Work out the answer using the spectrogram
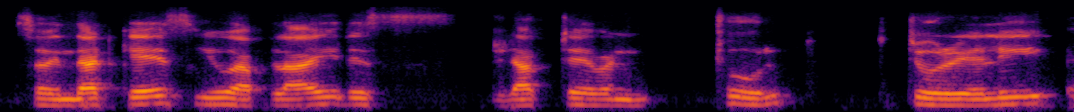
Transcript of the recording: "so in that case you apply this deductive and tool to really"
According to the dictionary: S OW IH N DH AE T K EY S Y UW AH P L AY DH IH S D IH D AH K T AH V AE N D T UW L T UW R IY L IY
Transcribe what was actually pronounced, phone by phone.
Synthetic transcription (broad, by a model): S OW IH N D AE T K EY S Y UW AH P L AY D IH S D IH D AH K T AH V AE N D T UW L T UW R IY L IY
